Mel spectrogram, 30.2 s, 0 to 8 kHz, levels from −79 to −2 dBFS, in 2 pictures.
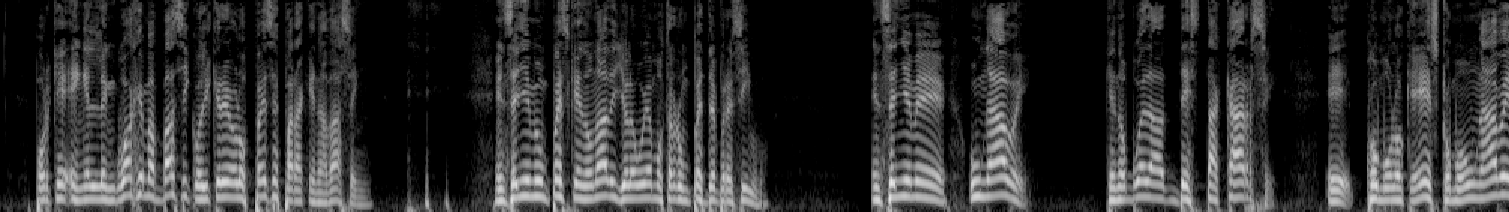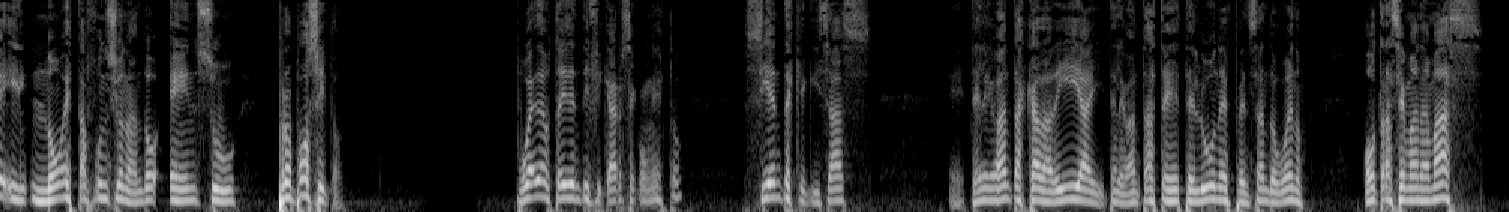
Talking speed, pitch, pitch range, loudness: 145 wpm, 175 Hz, 155-200 Hz, -23 LUFS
